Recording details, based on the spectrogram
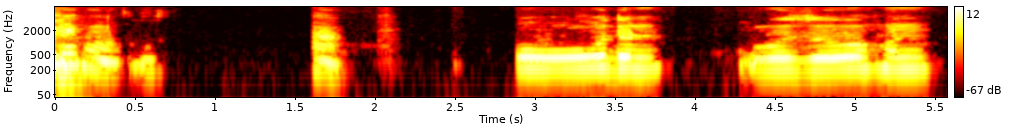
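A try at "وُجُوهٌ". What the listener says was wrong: జీమ్ correct గా రావాలి. ఉజూహున్.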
